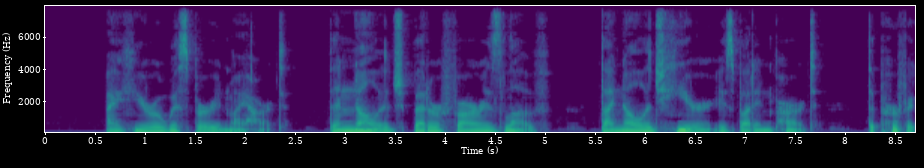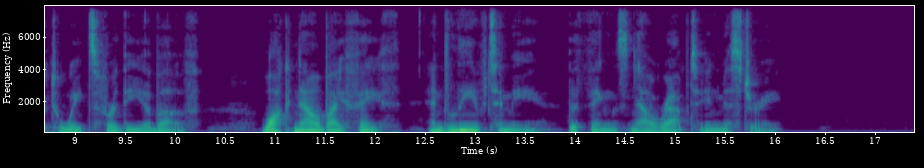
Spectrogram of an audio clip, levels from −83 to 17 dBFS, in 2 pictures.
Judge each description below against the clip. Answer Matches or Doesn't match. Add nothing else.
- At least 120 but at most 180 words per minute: Matches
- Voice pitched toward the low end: Matches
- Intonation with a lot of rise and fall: Doesn't match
